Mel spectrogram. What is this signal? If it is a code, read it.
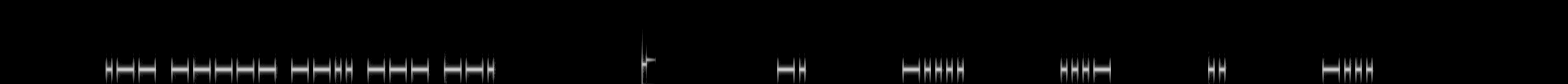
Morse code, heard as a keyed tone, about 23 wpm, spaced as for 11 wpm, 700 Hz. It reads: W0ZOG N6VIB
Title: USA Call Signs - 5 Characters - 6x Character Spacing - 22wpm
